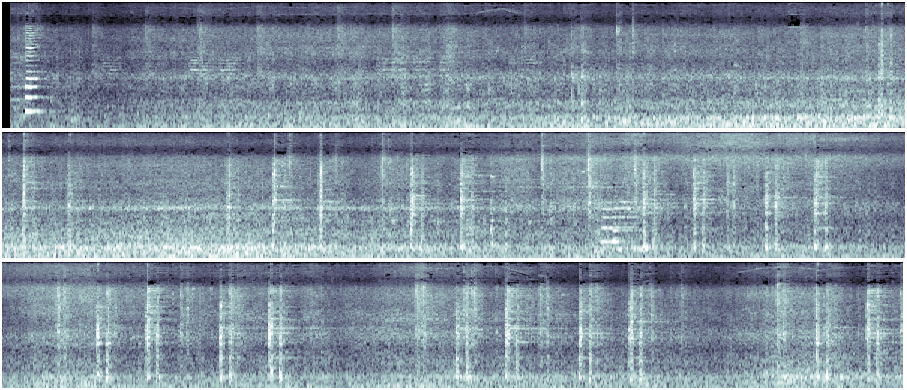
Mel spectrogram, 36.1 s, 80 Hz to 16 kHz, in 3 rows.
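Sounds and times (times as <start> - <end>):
train horn toot: 0.1 - 0.8, 19.9 - 20.9
diesel locomotive rumble: 0.1 - 36.0.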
